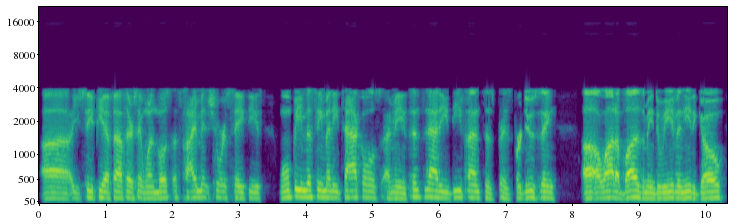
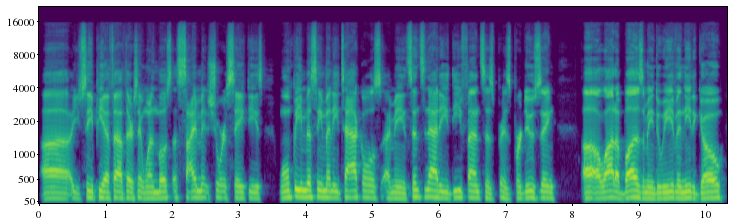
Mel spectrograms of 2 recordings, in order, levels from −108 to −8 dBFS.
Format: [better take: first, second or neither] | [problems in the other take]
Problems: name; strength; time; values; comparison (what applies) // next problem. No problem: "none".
second | garbled, watery; badly; nothing above 4 kHz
